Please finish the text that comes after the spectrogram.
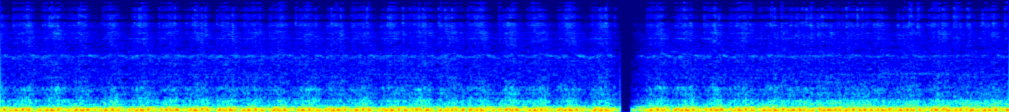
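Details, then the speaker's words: Brian Tooley Truck Norris cam engine, HP Tuners over/under idle timing control just activated: deep loping idle with uneven lumpy beat three to four times a second, artificial chop from the tune. "is what the over and under timing change made some people might not like it but you actually hear a lot of cars like this on the road"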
